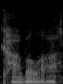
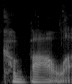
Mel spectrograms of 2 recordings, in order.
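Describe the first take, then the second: First: It uses the original, non-Americanized pronunciation. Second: It uses the Americanized pronunciation. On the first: "It's Kabbalah" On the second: "the Americanized version is Kabbalah"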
